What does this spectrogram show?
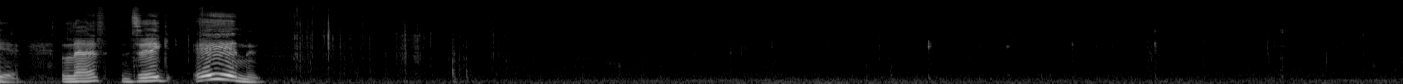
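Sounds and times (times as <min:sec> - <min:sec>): low steady hum: 0:00.0 - 0:14.0
faint chewing: 0:06.0 - 0:14.0.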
